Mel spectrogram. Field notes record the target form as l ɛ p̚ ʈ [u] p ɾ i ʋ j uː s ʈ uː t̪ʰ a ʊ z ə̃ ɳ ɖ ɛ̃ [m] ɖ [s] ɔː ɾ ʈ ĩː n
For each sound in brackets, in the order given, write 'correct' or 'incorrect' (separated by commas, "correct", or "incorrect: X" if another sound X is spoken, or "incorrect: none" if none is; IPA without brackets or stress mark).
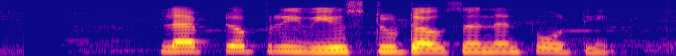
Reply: incorrect: ɔ, incorrect: ɳ, incorrect: f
